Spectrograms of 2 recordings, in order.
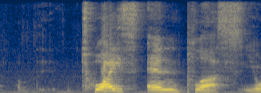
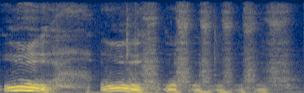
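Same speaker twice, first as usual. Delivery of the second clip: goaded reaction; 6 semitones higher, 4 dB louder, slower than usual. Real, not acted. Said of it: "let a little kitty cat tell you".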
